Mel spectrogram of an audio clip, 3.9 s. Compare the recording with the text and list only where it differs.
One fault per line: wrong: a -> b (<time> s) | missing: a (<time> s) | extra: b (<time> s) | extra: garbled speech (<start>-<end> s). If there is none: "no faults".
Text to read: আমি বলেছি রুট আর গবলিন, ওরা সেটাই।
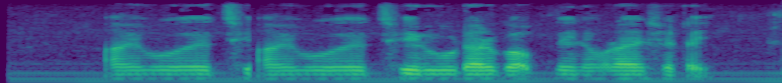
extra: আমি বলেছি (1.3 s)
